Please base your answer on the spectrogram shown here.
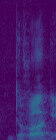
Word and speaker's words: drogue: Aprovecho para decirles que en francés, cuando hay una E al final, sin acento, no se pronuncia. La E al final no se pronuncia. Guerre y no guerre. Drogue y no drogue. No drogue, drogue.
